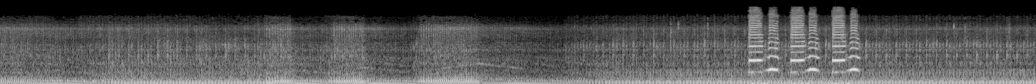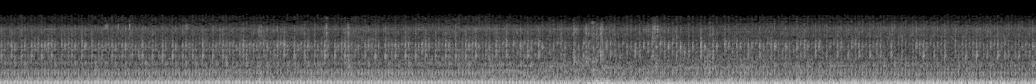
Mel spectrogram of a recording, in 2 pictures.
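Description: Tractor engine running steadily, revving up and down a few times a few seconds in. Four quick, loud, wavering horn honks sound about eight seconds in.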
